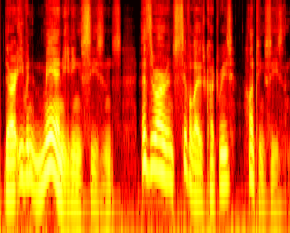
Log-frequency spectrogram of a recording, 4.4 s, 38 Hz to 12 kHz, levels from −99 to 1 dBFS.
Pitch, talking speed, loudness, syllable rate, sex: 120 Hz, 195 wpm, -18 LUFS, 7.4 syllables/s, male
